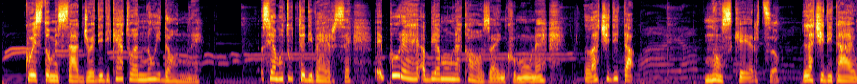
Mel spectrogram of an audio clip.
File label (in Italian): radio; lactacyd; on air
